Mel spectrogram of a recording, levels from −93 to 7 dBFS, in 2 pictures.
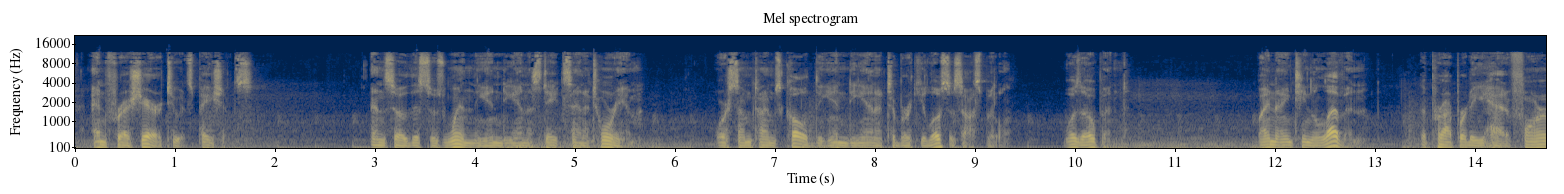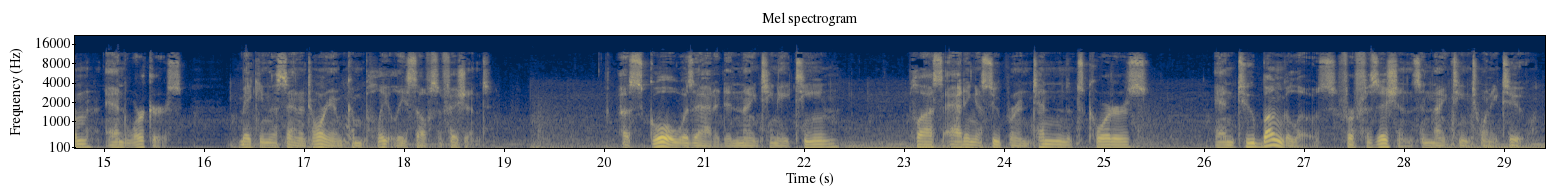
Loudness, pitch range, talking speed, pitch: -22 LUFS, 85-110 Hz, 115 wpm, 95 Hz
